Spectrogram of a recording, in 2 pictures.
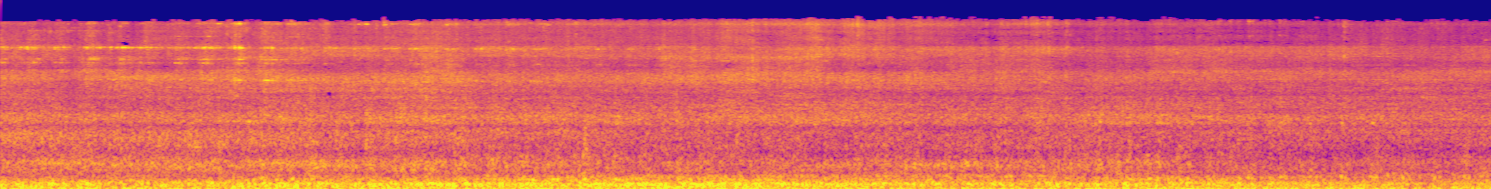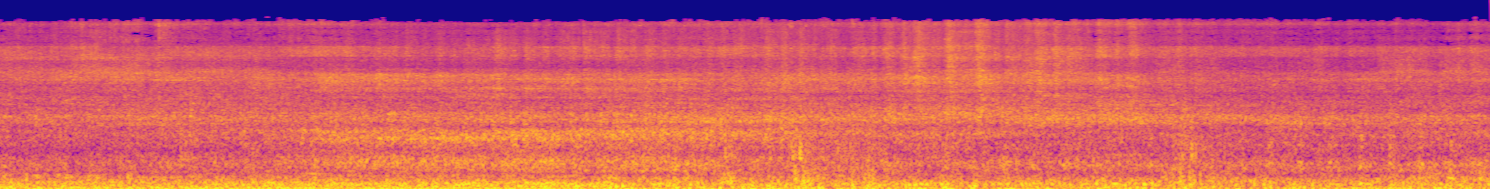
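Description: Freight train cars rolling past on steel wheels: a steady, loud rumble of wheels on rail that keeps on without a break.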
